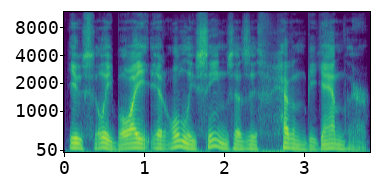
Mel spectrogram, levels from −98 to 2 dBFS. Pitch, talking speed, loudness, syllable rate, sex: 100 Hz, 170 wpm, -19 LUFS, 4.5 syllables/s, male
